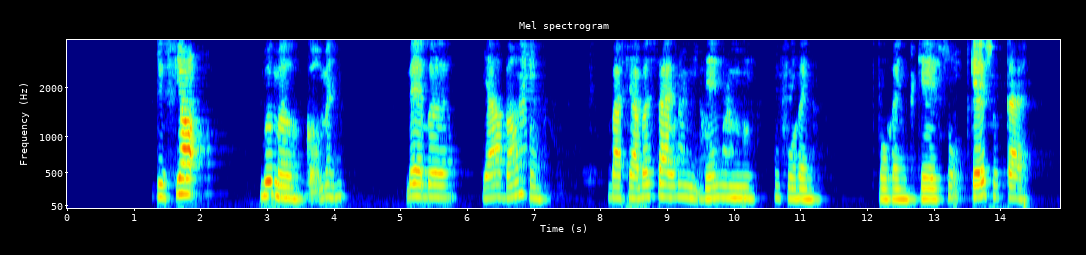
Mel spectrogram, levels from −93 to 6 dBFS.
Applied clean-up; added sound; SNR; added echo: neural mask model DeepFilterNet 3.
